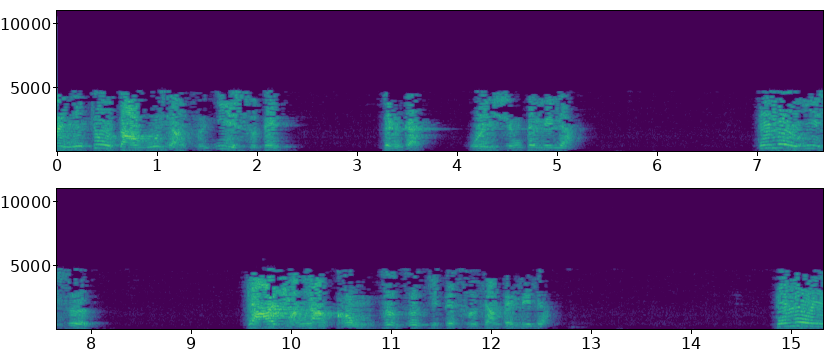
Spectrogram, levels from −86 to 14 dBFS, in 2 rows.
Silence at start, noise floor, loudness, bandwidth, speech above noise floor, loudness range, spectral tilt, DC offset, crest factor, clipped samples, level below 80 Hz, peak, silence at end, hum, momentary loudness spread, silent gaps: 0 s; -75 dBFS; -19 LUFS; 5 kHz; 55 dB; 9 LU; -6 dB/octave; under 0.1%; 22 dB; under 0.1%; -54 dBFS; 0 dBFS; 0 s; none; 14 LU; none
